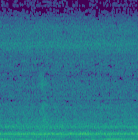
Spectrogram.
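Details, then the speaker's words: Extra cooling fan on a Yamaha Aerox scooter after riding through floodwater, sensor bypassed so it runs at key-on: even, steady whirring hum, no scraping, ticking or wobble; fan running normally. "Hai dari suaranya pun mesti sama enggak ada suara yang aneh menandakan kalau si extrafan ini punya kerusakan atau sejenisnya"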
